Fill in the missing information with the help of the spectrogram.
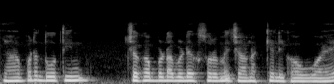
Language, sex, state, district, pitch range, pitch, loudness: Hindi, male, Uttar Pradesh, Shamli, 160-180 Hz, 170 Hz, -14 LUFS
